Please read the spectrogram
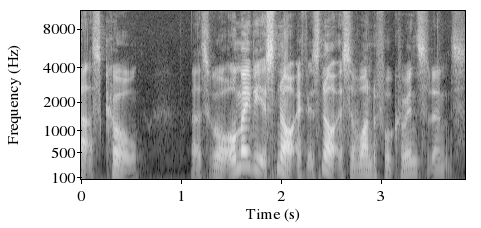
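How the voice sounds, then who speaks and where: In a British accent, the speaker moves at a fairly quick pace with lively intonation on a very clean recording with a silent background. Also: man. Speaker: gaming livestreamer. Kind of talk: casual livestream chat with viewers. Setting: livestream. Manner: casual, conversational with fillers.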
